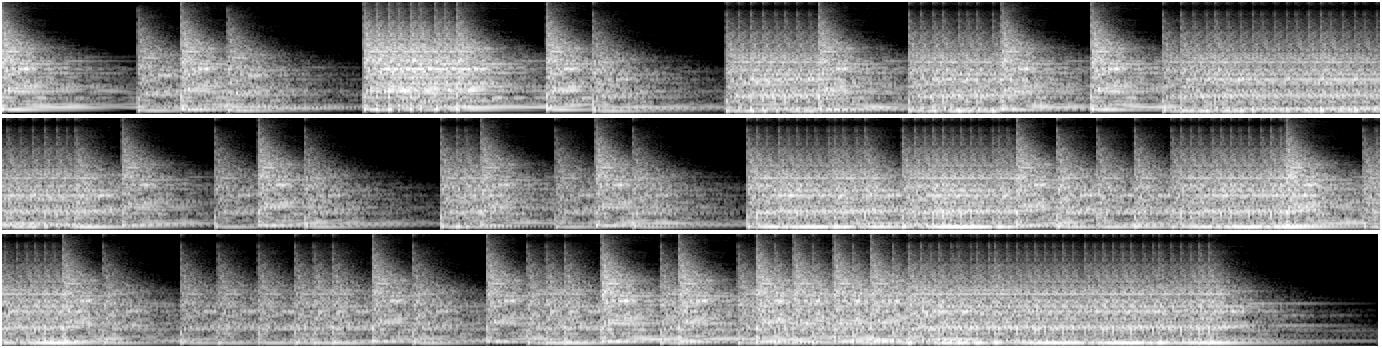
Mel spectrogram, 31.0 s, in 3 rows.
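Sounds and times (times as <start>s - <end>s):
timpani: 0.0s - 30.7s.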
